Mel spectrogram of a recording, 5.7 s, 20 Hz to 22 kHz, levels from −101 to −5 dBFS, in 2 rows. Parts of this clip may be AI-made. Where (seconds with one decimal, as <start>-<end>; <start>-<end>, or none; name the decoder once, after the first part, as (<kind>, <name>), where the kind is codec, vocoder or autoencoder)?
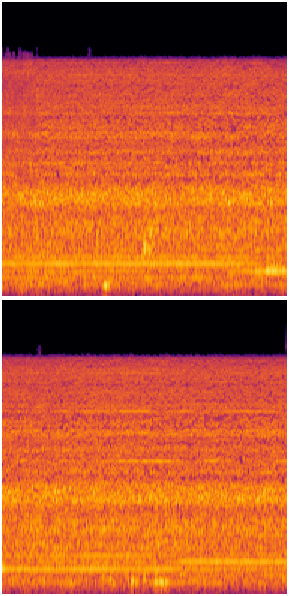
0.0-0.4 (codec, DAC); 1.8-3.4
